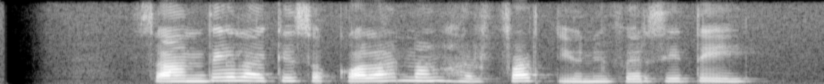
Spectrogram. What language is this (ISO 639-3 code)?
jav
